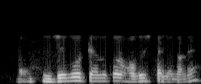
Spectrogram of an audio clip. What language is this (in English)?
Assamese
